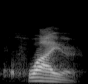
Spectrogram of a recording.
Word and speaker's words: choir: is this is choir okay so choir that's how it's pronounced don't ask me why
